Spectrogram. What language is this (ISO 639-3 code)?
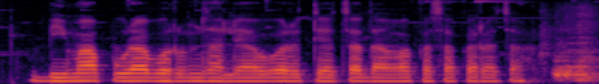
mar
